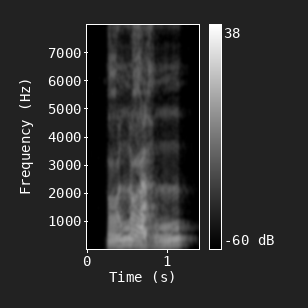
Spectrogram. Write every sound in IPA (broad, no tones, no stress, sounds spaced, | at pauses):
ʕ uː ʕ əː ɦ uː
